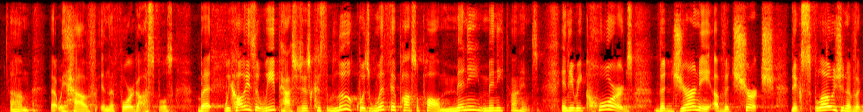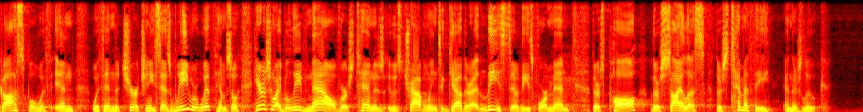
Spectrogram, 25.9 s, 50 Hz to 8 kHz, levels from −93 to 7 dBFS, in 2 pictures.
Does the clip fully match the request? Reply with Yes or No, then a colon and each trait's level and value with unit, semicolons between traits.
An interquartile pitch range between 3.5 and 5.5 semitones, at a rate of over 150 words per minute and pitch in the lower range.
No: average, 5.1 semitones; average, 180 wpm; medium, 165 Hz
